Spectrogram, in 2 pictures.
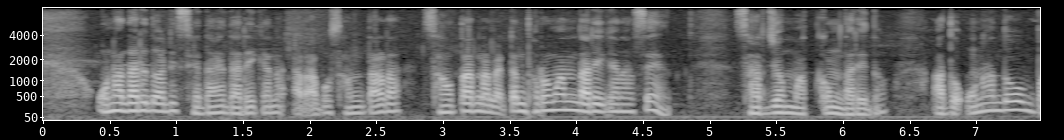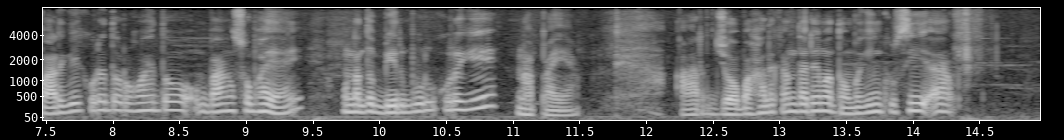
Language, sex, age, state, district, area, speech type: Santali, male, 30-45, West Bengal, Bankura, rural, spontaneous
